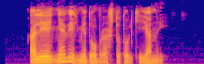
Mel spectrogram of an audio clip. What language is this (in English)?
Belarusian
